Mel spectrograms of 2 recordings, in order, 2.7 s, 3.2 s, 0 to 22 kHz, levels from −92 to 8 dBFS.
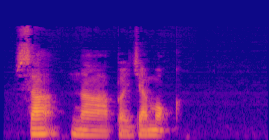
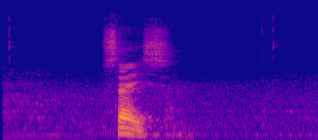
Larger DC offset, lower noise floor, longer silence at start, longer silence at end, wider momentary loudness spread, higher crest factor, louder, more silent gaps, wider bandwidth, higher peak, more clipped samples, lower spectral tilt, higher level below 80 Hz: neither; about the same, -67 dBFS vs -65 dBFS; second, 0.15 s vs 1.05 s; second, 1 s vs 1.55 s; second, 8 LU vs 27 LU; about the same, 24 dB vs 22 dB; first, -23 LUFS vs -26 LUFS; neither; about the same, 11.5 kHz vs 12 kHz; first, -2 dBFS vs -10 dBFS; neither; about the same, -5.5 dB/octave vs -5 dB/octave; first, -52 dBFS vs -70 dBFS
